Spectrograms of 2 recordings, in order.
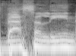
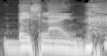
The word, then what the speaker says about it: Vaseline: Eris says, my tita pronounces Vaseline as baseline.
